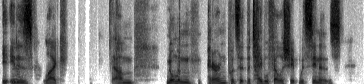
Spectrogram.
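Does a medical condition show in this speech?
No.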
